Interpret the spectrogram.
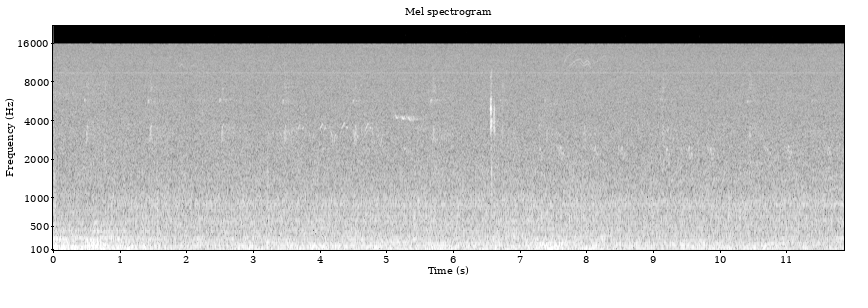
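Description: Faint, scattered chirps of small birds over a steady low rumble, with one sharp click about six and a half seconds in.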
